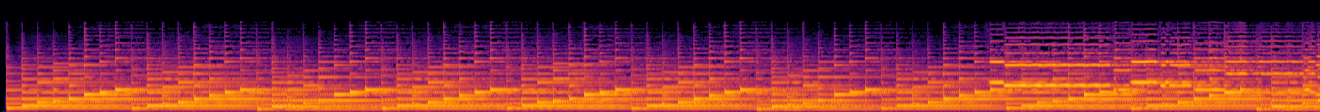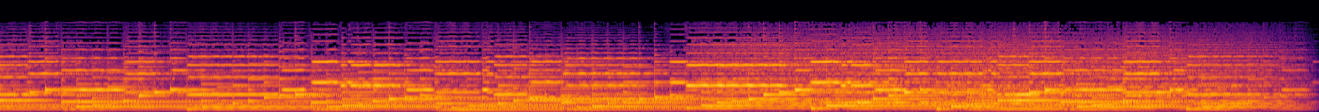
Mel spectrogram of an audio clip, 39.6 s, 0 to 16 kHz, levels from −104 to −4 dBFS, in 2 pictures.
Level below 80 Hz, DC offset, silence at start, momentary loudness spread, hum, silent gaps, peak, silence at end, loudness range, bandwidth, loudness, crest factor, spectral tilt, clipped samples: -58 dBFS; under 0.1%; 0.1 s; 7 LU; none; none; -6 dBFS; 0.05 s; 5 LU; 7.8 kHz; -22 LUFS; 16 dB; -8 dB/octave; under 0.1%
